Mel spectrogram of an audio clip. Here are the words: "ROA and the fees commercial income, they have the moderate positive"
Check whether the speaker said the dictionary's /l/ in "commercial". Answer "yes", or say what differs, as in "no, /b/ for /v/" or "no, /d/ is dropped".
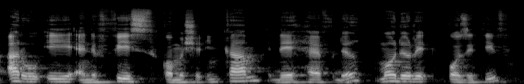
no, /n/ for /l/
